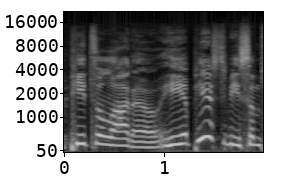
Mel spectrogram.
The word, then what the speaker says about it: Pizzolatto: Pizzolatto.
